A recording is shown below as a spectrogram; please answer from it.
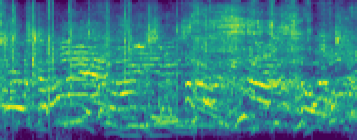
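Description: Studio panel laughing and chattering over one another, with some hand clapping, after a joke.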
